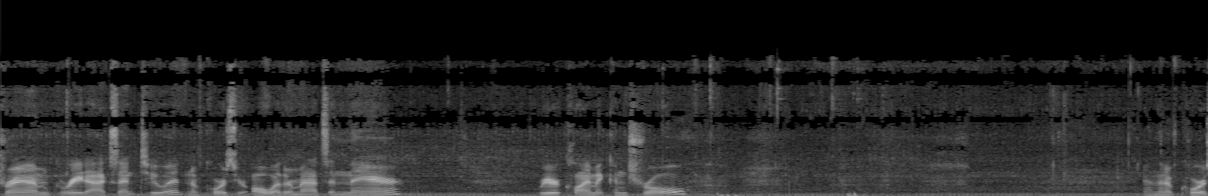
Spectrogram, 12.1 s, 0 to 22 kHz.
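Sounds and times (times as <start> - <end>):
handheld camera rumble: 0.0 - 12.0.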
